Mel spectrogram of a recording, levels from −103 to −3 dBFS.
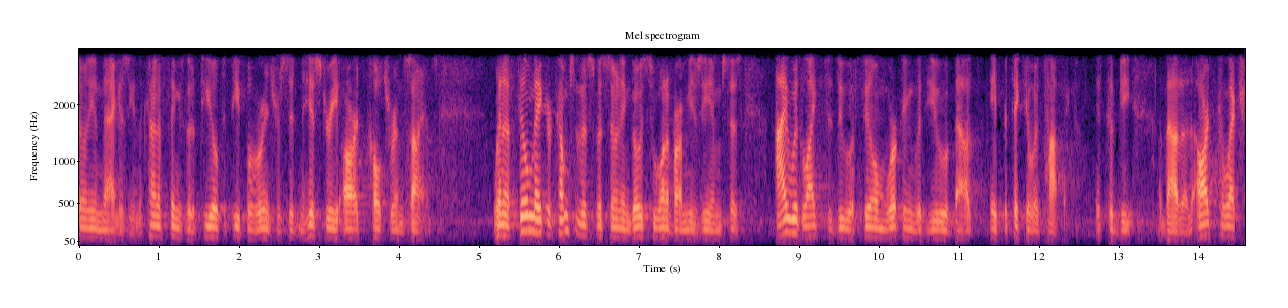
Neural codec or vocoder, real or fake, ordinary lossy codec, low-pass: none; real; AAC, 32 kbps; 3.6 kHz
